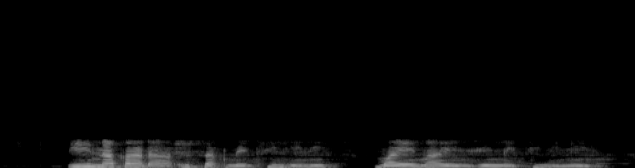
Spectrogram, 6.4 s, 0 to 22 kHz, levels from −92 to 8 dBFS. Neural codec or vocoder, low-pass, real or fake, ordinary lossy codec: none; 3.6 kHz; real; Opus, 64 kbps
